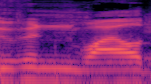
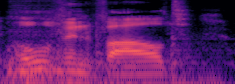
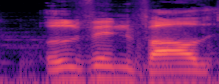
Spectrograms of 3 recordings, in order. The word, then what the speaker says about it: Ulvenwald: No, but you get the Uvenwald Tracker, however the hell you say his name. Ulvenwald. This has to be Ulvenwald Tracker.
